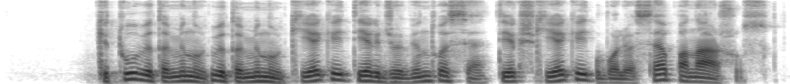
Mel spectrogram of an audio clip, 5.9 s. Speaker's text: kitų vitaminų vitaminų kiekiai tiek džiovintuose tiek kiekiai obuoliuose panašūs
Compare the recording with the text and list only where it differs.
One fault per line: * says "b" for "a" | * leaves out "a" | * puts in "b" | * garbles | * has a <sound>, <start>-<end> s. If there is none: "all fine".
all fine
